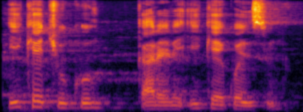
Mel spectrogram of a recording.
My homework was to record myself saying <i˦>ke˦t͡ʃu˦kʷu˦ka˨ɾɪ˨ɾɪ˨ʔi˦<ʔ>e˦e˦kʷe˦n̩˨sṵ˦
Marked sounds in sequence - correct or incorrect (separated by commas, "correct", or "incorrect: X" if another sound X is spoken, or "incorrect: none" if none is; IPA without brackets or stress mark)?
correct, incorrect: k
